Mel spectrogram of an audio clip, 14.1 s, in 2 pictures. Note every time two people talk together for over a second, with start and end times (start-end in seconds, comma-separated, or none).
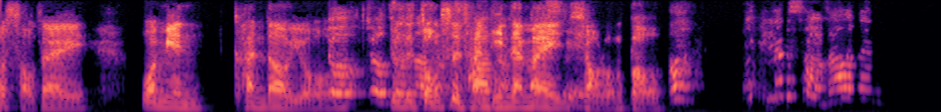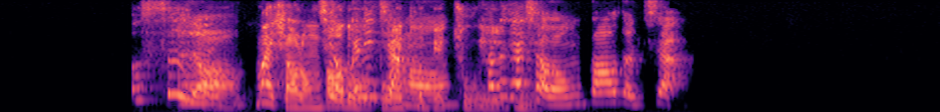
2.4-4.5, 8.3-11.1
